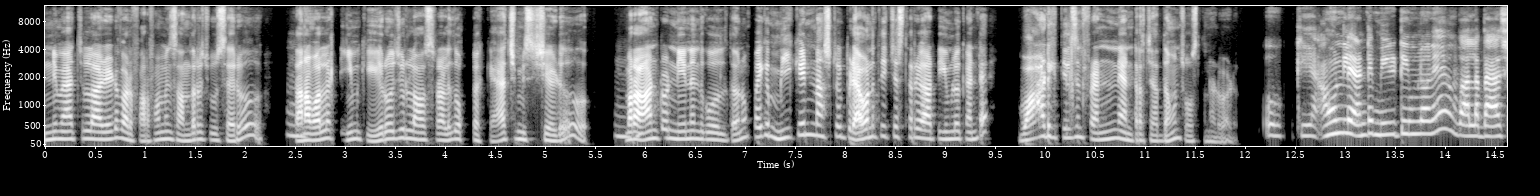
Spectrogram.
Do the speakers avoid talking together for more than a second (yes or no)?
yes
